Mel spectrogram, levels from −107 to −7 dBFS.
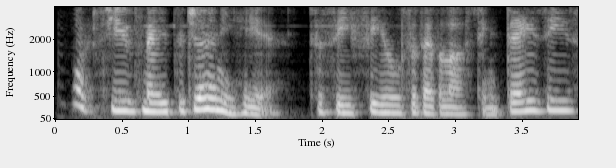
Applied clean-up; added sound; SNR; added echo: neural mask model DeepFilterNet 3.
